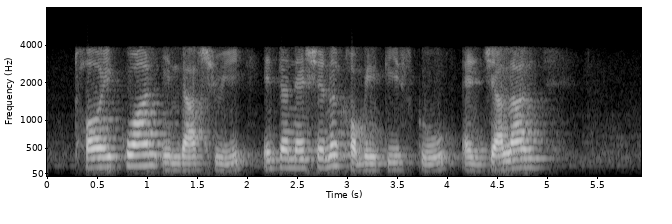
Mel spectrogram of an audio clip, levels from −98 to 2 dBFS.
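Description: The speech contains no audible technical faults.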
